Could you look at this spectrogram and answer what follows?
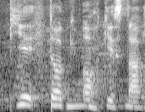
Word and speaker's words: Ktipietok Orkestar: est avec Fred de l' de la fanfare pi to orchestar je l'ai bien prononcé c'est parfaitement ça c'est parfait ça merci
